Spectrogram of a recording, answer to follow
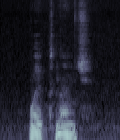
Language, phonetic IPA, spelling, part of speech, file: Polish, [ˈwɨpnɔ̃ɲt͡ɕ], łypnąć, verb, LL-Q809 (pol)-łypnąć.wav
